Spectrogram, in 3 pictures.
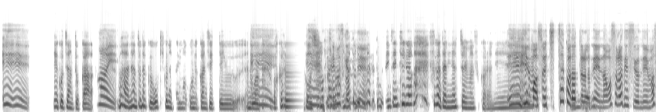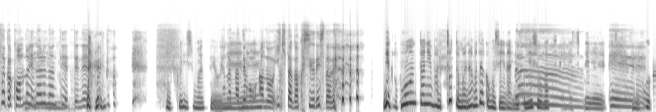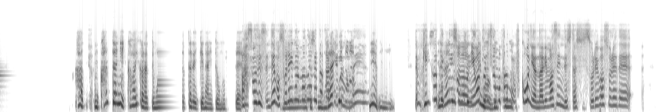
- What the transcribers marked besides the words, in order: distorted speech; other background noise; chuckle; laughing while speaking: "なんか"; laugh
- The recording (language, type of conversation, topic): Japanese, unstructured, ペットがいることで幸せを感じた瞬間は何ですか？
